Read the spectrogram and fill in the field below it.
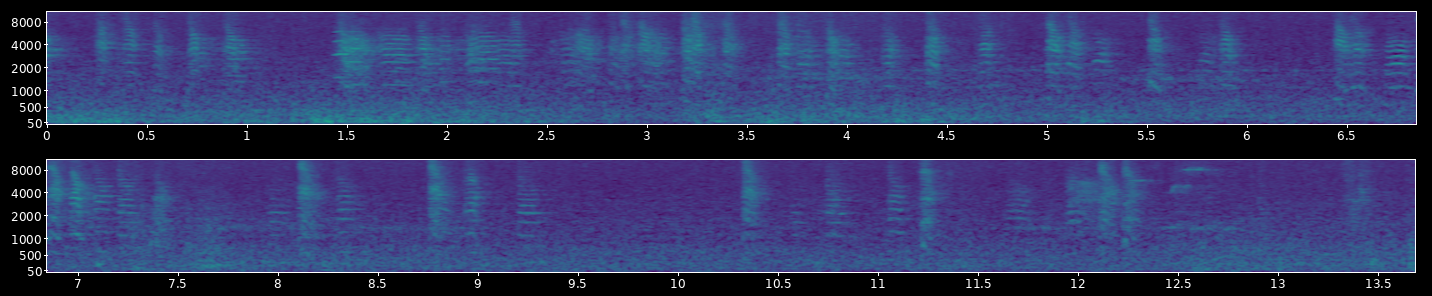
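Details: Wild zebra finches calling: many short nasal chirps and buzzy notes in uneven clusters, several birds overlapping, with outdoor ambient noise and a low rumble underneath.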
